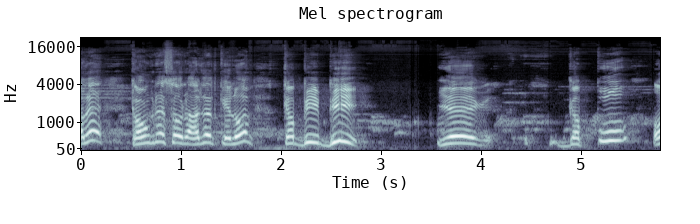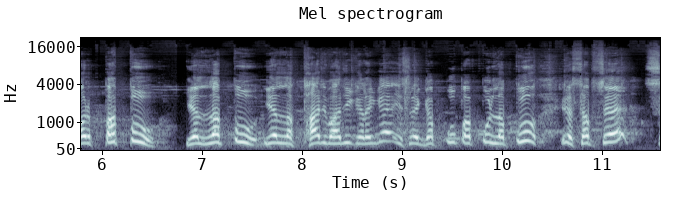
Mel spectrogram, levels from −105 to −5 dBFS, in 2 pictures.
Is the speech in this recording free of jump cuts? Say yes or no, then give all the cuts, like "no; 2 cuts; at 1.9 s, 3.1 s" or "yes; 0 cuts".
yes; 0 cuts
